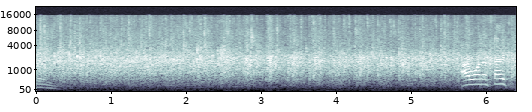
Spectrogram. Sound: applause

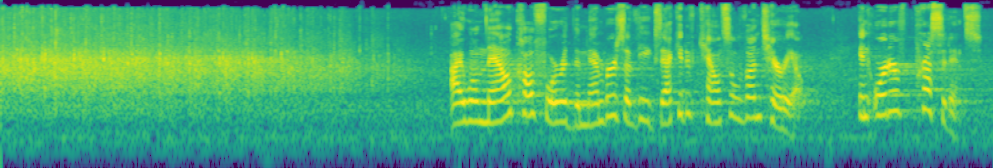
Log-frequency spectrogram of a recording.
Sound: applause

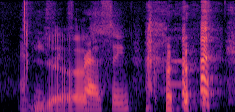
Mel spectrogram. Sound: both laugh

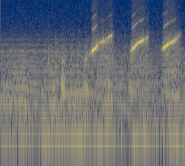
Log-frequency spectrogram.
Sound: Hardy whistles

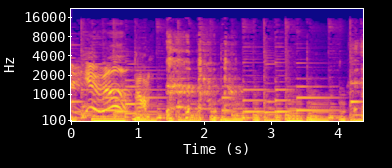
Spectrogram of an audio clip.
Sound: gold infection noise

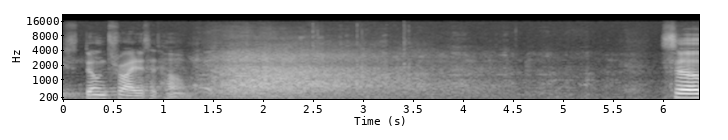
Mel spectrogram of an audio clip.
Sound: laugh

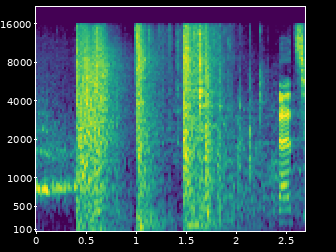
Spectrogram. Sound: tires screeching; crashing

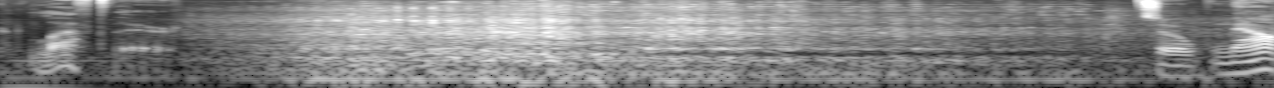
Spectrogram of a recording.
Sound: semi-truck passing

